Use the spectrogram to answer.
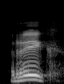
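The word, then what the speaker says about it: wreck: और भी देखते हैं रेक, रेक में भी क्या है, रेक मतलब क्या होता है, मलबा होता है, इसमें भी डब्लू क्या है, साइलेंट है।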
